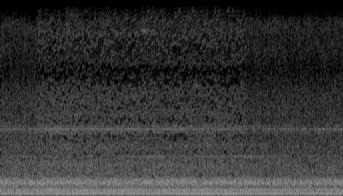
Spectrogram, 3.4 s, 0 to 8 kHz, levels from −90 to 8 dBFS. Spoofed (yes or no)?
no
